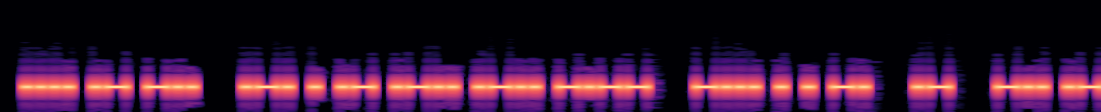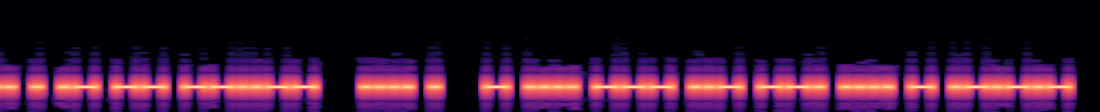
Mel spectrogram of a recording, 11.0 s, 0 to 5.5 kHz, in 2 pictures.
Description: Morse code, heard as a keyed tone, about 34 wpm, 600 Hz. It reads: HAD REALLY BEEN A DREAM, HE THOUGHT.
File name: the old man and the sea 2 35wpm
